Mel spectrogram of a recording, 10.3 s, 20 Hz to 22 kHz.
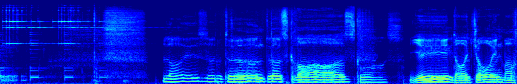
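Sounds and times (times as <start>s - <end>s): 
small hand bell ringing: 0.0s - 3.4s
speech: 3.2s - 10.3s.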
